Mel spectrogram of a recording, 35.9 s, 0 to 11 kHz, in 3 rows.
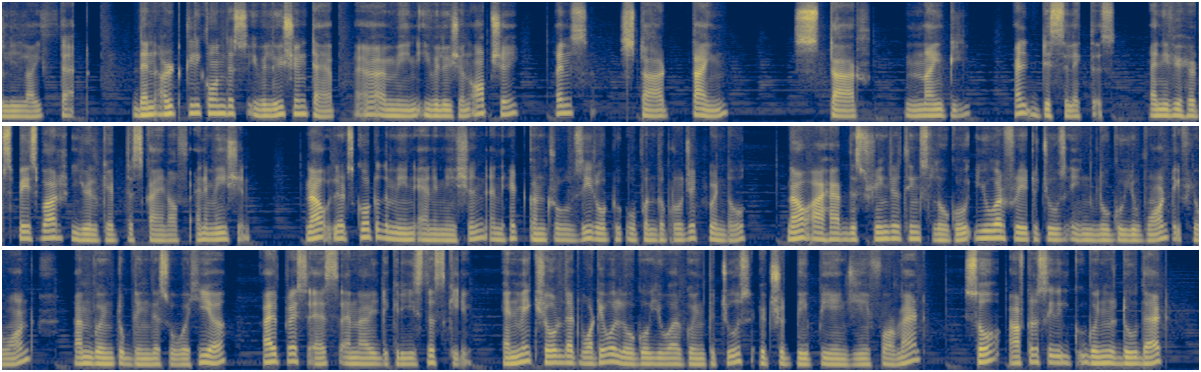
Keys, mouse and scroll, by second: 6.0-9.1 typing, 10.7 click, 11.1 space, 14.5 space, 15.3 click, 19.7 click, 24.3-26.5 drag, 26.5 s, 27.2-32.0 drag.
